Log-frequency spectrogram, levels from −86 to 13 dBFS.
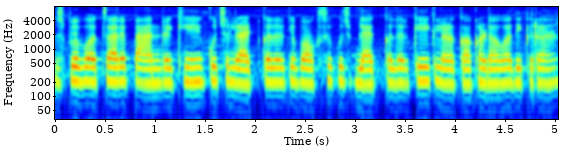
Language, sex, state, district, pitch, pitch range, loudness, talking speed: Hindi, female, Bihar, Darbhanga, 195 Hz, 190-210 Hz, -18 LUFS, 285 wpm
